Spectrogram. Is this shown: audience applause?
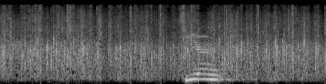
yes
